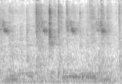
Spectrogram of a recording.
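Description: A racing pigeon, a grizzle, coos softly in repeated low, rolling phrases, close by, with faint chirps in the background.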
